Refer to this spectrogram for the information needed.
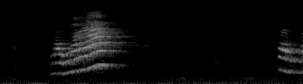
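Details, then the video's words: Parrot known as mitthu talking: one drawn-out, rising, meow-like harmonic utterance, and a second call starting at the very end. "कितना प्यारा बोलता है मिट्ठू ll Parrot Talking"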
